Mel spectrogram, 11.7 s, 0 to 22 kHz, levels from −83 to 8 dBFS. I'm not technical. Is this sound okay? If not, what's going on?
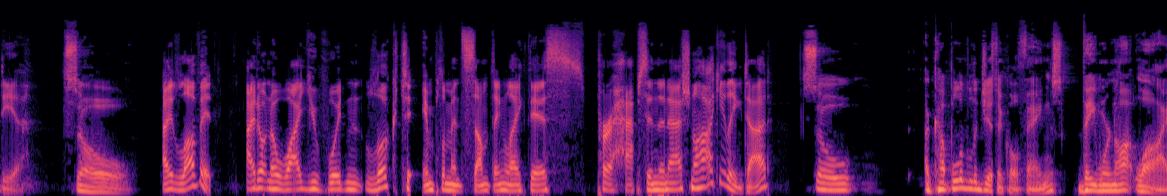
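No. Damaged data in a compressed stream at 6.31–6.33 s (after "implement something like this") and 9.90–9.93 s (after "a couple of"): corrupted file bytes make the player stumble, causing brief glitches.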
